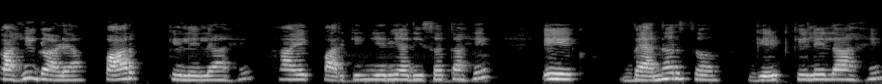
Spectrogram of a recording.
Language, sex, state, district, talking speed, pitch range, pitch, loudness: Marathi, female, Maharashtra, Sindhudurg, 110 wpm, 205-240 Hz, 225 Hz, -18 LUFS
